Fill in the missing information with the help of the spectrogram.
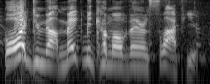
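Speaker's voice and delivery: loud threatening scold; whisper yelling. Real, not acted. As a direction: warn him off like an annoyed parent. Threatening intruder.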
